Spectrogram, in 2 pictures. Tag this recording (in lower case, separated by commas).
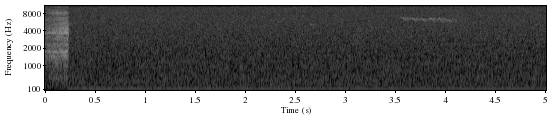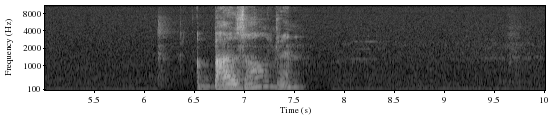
speech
